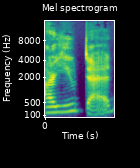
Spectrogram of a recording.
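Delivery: put-on childlike little voice like a small kid. Retelling a woman's question to a lieutenant: imitating a childlike voice. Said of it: "like a kid would".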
